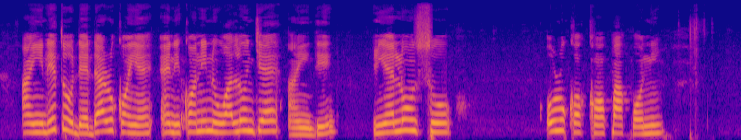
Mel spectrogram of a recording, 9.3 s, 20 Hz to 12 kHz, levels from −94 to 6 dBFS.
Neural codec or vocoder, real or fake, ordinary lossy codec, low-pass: none; real; AAC, 48 kbps; 10.8 kHz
